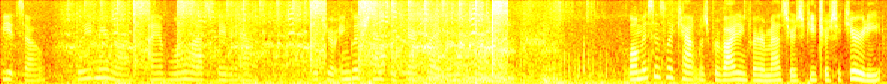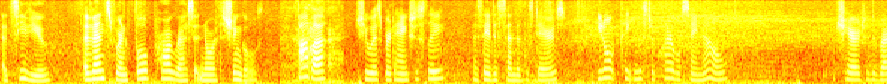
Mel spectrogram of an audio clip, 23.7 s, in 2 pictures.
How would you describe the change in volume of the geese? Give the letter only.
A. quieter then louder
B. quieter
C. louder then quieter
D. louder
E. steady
C.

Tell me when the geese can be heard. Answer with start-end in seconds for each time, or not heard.
0.7-9.7.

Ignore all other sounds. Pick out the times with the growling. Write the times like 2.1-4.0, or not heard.
5.5-7.5, 15.6-16.4.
